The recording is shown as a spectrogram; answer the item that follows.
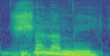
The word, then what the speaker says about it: Chalamet: By the way, I want to make sure we're pronouncing Chalamet properly. Do you have any advice for us? Anybody back there? Timothy Chalamet.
